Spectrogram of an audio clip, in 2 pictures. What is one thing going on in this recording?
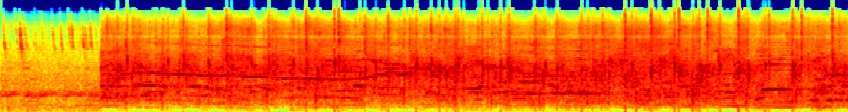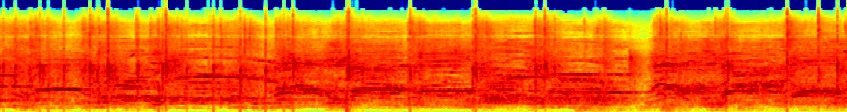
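A group of men and women sing together loudly, close by.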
